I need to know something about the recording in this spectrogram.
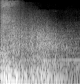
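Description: A single loud gunshot sound effect with a sharp, booming burst at the start, then a long rumbling echo that slowly fades away. No one speaks.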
